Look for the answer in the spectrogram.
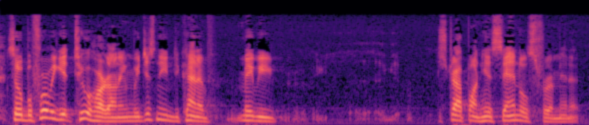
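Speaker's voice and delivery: ordinary talk, nothing marked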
